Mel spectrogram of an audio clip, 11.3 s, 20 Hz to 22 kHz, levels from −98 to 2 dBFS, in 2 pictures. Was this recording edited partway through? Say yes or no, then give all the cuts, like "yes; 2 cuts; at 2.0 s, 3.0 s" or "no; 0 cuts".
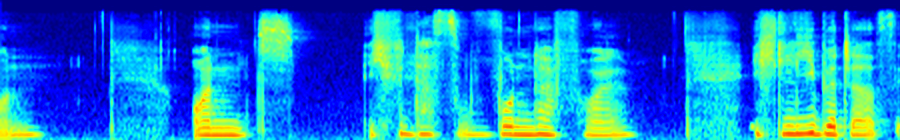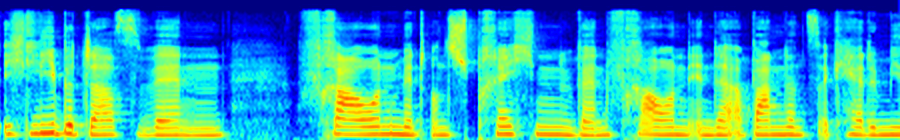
no; 0 cuts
